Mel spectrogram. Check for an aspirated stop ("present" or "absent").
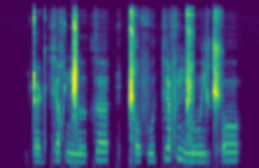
absent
